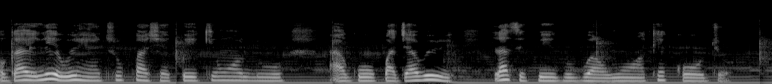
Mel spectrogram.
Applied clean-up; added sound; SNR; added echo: none; Musical instrument; 15 dB; none.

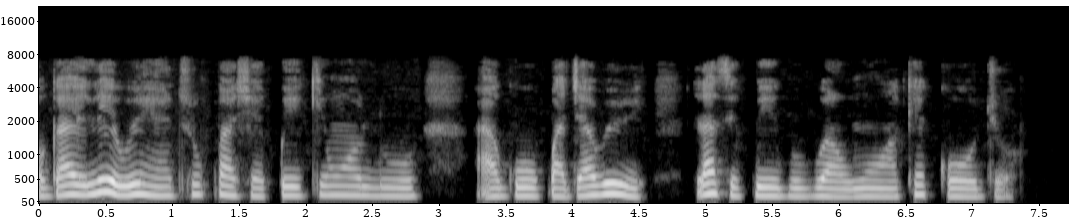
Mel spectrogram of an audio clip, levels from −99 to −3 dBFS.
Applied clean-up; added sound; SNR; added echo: none; none; none; none.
